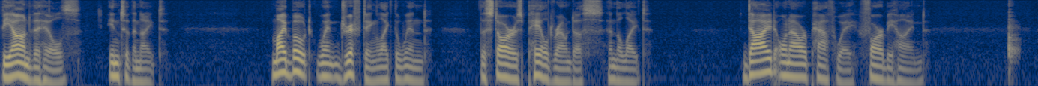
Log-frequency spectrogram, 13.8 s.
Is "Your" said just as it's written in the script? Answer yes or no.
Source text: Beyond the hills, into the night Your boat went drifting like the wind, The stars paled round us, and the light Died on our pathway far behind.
no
